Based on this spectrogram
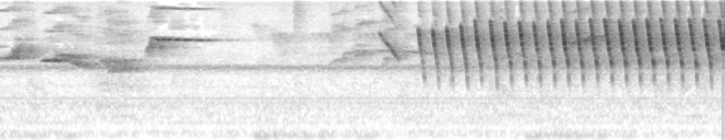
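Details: Canary therapy sound for training canaries: soft scattered whistled notes and slurs for two seconds, then a sudden bright, rapid, pulsing trill of high notes repeated many times a second until the end.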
